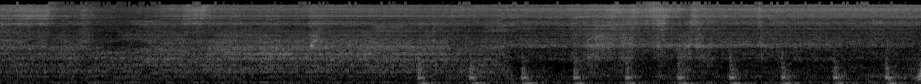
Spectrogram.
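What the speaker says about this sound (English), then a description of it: "steaming the milk, you're gonna turn on the frother" A Breville Barista Express BES870 frother steams milk in a jug, a continuous airy hiss with soft rhythmic gurgling pulses in the second half.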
